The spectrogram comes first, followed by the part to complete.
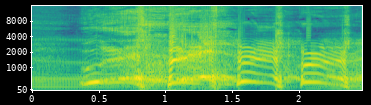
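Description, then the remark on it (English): A man coughs and clears his throat several times in quick succession, loud, with voiced, exaggerated rasping hacks. No speech accompanies them. “Is everybody coughing at these events?”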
